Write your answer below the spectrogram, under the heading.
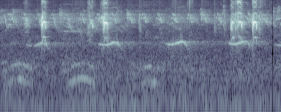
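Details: Sparrows, shown with weaver birds building nests, in India: a busy chorus of quick, high, overlapping chirps, with sharper bursts every second or two. Soft, low cooing rises and falls underneath.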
